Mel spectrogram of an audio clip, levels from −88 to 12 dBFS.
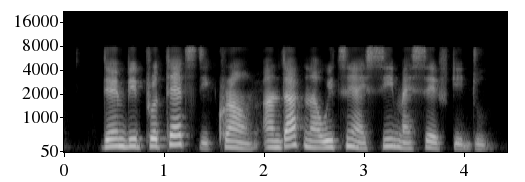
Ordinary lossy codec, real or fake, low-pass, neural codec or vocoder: none; fake; none; codec, 16 kHz, about 1 kbps, DyCAST, with the encoder's durations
